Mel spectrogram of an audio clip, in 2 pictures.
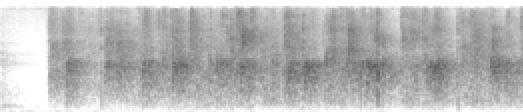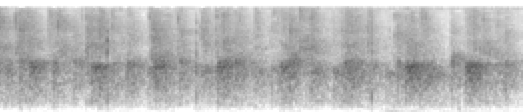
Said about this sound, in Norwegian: Så jeg vil at vi skal gi en stor applaus til første kvinne ut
